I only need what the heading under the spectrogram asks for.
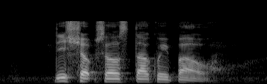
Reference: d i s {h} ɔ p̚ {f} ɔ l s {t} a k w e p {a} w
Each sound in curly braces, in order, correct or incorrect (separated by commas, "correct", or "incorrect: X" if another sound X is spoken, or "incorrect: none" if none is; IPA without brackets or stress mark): incorrect: ʃ, incorrect: s, correct, correct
